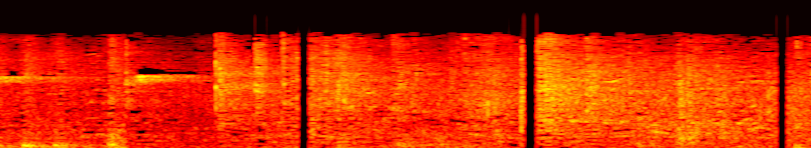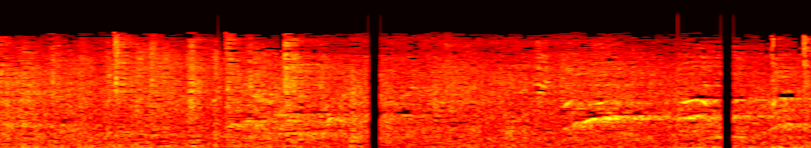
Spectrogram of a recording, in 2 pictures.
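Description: Hockey skates scrape and carve across ice in a large echoing rink.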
